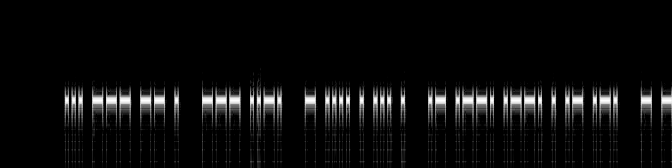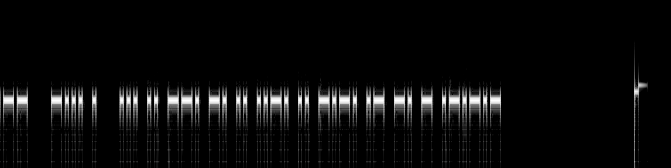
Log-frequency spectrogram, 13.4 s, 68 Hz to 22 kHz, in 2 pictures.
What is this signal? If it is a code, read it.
Morse code, heard as a keyed tone, about 36 wpm, 700 Hz. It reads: SOME OF THESE APPEAR TO BE SIGNIFICANT.
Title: Sentences from Top 1000 Words - Review Part 6 - 35wpm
